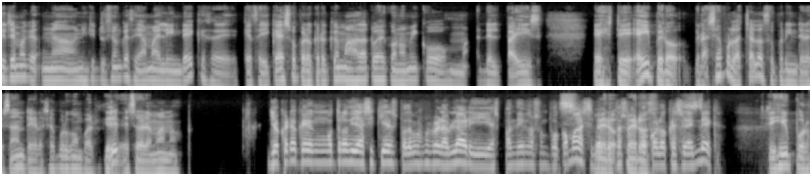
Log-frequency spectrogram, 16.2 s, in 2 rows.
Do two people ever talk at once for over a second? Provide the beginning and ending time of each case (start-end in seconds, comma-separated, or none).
13.6-15.1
